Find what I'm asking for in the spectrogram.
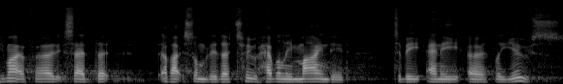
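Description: A man speaks in a northern English accent at a fairly quick pace. His intonation is monotone and flat. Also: medium pitch for a man. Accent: northern English, noticed elsewhere. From northern England, Lancashire (Chorley). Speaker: preacher. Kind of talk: sermon.

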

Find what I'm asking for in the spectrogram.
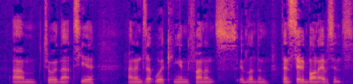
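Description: With a slight northern English accent, a man speaks in monotone, flat intonation. His tone is slightly mellow, with vocal fry. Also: fairly low pitch for a man, moderate pace.

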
